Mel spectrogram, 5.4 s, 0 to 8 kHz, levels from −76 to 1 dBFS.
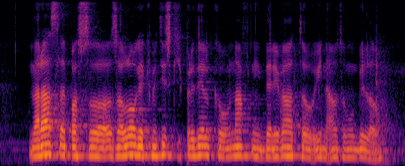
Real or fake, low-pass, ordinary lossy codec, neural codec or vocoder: real; none; none; none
